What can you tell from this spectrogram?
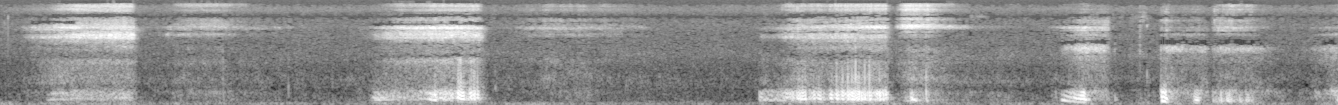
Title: Snoring Shiba😁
